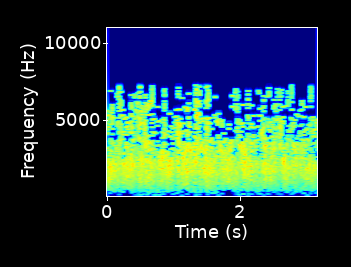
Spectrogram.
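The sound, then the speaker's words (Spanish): An audience breaks into steady applause for Dolina, a dense, even wash of many hands clapping at full volume for the whole stretch with no voices over it. “Y ahora que Dolina no puede hablar, es un buen momento para aplaudirlo también.”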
